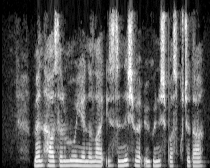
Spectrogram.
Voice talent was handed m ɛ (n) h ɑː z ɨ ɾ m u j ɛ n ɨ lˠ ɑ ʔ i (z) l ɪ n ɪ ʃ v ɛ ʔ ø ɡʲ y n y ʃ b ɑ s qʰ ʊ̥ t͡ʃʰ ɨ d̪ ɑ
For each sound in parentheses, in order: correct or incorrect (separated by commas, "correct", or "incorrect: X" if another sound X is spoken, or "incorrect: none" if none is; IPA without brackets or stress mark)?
correct, correct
